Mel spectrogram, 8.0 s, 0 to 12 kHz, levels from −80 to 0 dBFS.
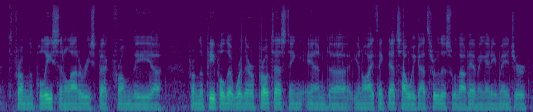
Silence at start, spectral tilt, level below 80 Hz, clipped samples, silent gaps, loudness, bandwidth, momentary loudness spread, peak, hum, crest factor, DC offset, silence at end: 0 s; -6.5 dB/octave; -58 dBFS; under 0.1%; none; -39 LUFS; 11 kHz; 8 LU; -18 dBFS; none; 20 dB; under 0.1%; 0 s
